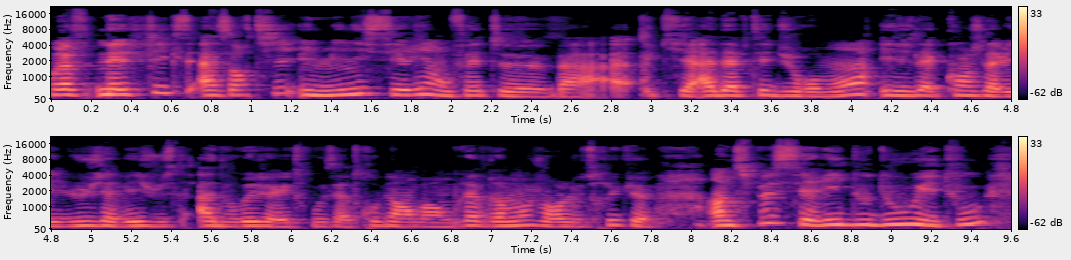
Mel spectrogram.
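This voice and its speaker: Pitch moves in an ordinary way. The delivery runs fairly quickly. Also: woman. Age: 20s. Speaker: book vlogger. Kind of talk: casual chat. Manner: halting.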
